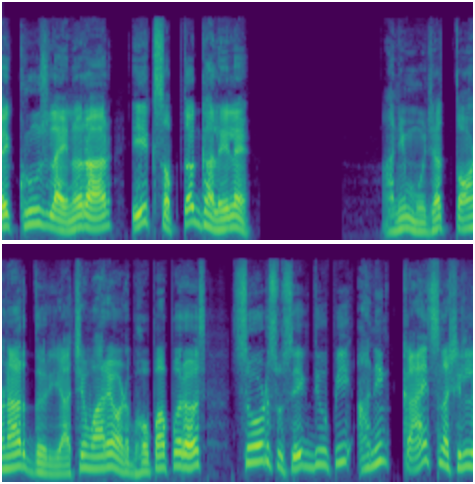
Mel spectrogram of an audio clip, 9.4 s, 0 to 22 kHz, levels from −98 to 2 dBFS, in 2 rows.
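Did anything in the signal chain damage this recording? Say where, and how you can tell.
Yes: a rebuffering stall at 2.58 s interrupts playback, and the speech falls silent until 3.41 s, adding about 0.84 s to the clip. The fault is at the playback stage, where delivery fell behind. The player drained its buffer of downloaded audio, halted output while waiting for more data, then continued from exactly the point where it stopped. The telltale sign is that the speech picks up mid-flow with nothing skipped, so the gap lengthens the clip without losing any content.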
